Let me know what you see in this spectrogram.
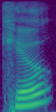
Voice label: "kier9", taiwanese syllables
